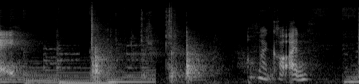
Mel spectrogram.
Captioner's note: treat rattling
